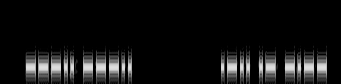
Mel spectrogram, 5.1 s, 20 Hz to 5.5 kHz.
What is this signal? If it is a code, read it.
Morse code, heard as a keyed tone, about 25 wpm, 550 Hz. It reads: 88 LAY
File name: Ultimate Word List / 25WPM Ultimate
